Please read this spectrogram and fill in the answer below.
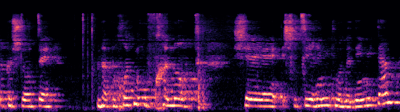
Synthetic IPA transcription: kaʃo̞t | veapaχo̞tmeufχano̞tʃeʃet͡seiʁimːitmo̞dedimitam

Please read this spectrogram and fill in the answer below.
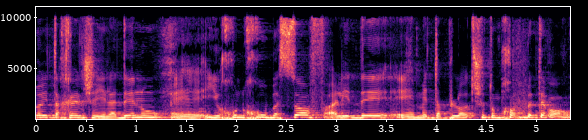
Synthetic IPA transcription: ojit̪aχe̞nʃejelade̞nuejeχunχubaso̞fa̰ljedejme̞taplo̞tʃetomχo̞t̪bete̞ʁo̞̰ʁ

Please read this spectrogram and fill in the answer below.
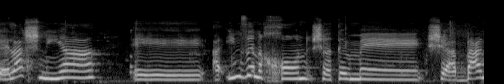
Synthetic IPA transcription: eːlaʃnija | ehaʔimzenaχo̞nʃeatemeʃeaba

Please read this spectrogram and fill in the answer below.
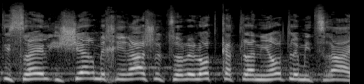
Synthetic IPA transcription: t̪isʁae̞liʃeʁme̞χiʁaʃelt͡so̞le̞lo̞t̪kat̪lanijo̞t̪le̞mit͡sʁa

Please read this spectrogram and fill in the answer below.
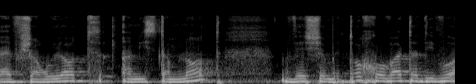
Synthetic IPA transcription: aefʃaʁujo̞thamistamno̞t | veʃe̞be̞to̞χovathadivu

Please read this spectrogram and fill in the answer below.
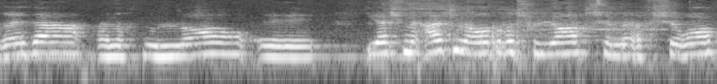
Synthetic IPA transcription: ʁeɡaːnaχnulo̞e | jeʃme̞ʔatmeo̞dʁaʃujo̞tʃemeafʃe̞ʁo

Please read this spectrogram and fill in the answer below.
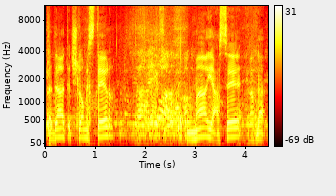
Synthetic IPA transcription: la̰d̪aːt̪et̪ʃlomest̪eɾ | wumajeʕa̰sela

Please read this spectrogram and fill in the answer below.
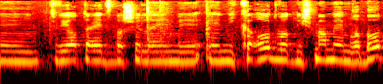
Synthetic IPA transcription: tvio̞taet͡sbaʃe̞lahe̞mnikʰaʁo̞tveo̞d̪niʃmameemʁabo̞t

